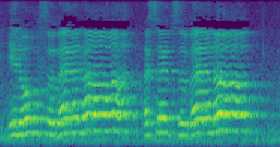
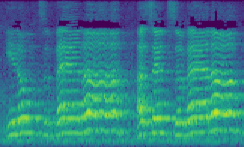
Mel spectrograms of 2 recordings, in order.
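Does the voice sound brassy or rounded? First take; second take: rounded; brassy. First: The words are placed back, sounding tall and rounded. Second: The words are placed forward, sounding bright and brassy. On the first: "which is the voice that she's having you use most of the time" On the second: "I've just changed where I'm pronouncing the words"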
